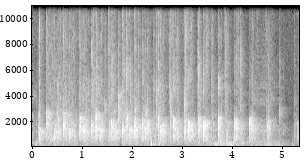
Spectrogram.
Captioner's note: applause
